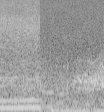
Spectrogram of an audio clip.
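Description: A car exhaust pops and crackles.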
